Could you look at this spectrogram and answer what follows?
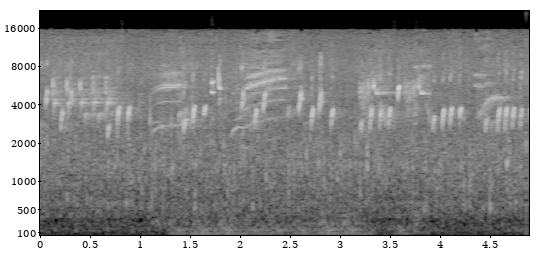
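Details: Goldfinch singing lively twittered phrases of quick bright notes and tight trills, with brief buzzy glides between bursts and a soft low hum beneath.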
